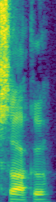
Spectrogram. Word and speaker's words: Sokka: My name is Sokka. Rhymes with an Akka.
